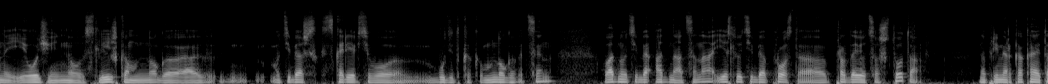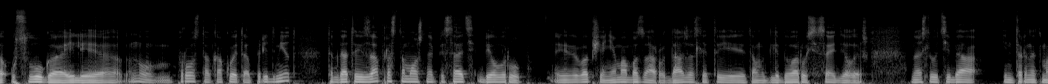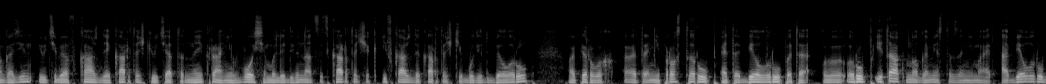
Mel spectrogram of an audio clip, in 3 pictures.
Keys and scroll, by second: 10.6 space.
